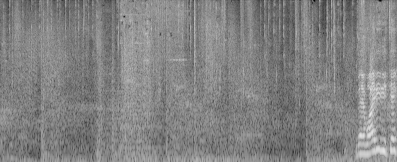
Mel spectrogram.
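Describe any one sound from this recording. Magic spell effects whoosh and crackle in a video game.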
